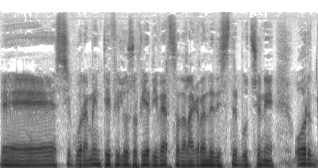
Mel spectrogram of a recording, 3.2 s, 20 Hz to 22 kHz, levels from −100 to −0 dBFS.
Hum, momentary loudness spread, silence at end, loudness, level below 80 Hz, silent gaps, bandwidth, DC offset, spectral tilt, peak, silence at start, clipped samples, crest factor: none; 3 LU; 0 s; -23 LUFS; -38 dBFS; none; 16 kHz; under 0.1%; -5.5 dB/octave; -6 dBFS; 0 s; under 0.1%; 16 dB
